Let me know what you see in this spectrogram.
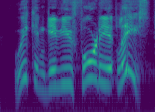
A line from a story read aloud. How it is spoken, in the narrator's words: she exclaimed enthusiastically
